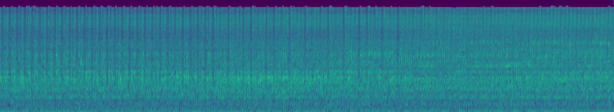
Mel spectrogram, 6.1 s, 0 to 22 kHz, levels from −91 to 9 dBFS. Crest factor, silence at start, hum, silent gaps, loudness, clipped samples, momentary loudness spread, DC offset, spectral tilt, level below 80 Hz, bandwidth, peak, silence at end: 18 dB; 0 s; none; none; -25 LUFS; under 0.1%; 3 LU; under 0.1%; 0 dB/octave; -46 dBFS; 17.5 kHz; -8 dBFS; 0 s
